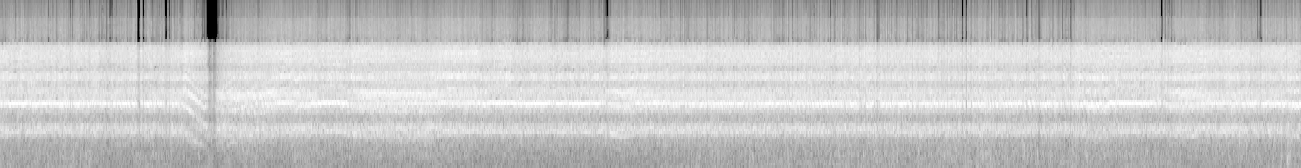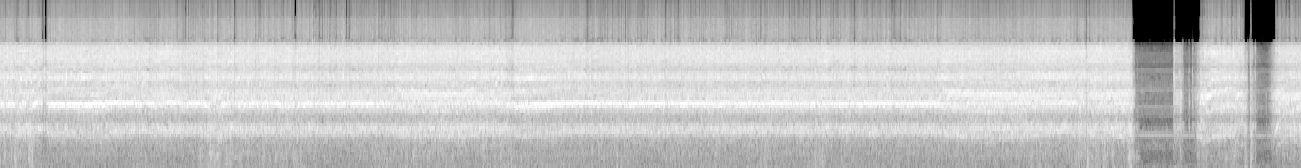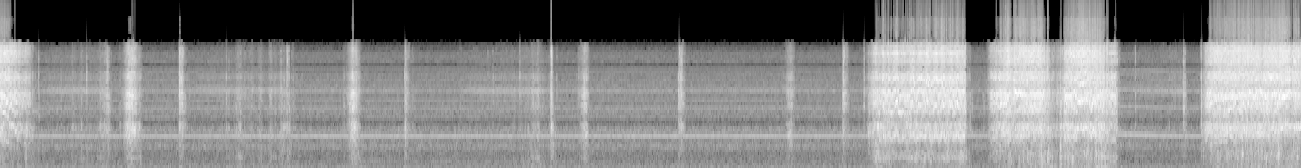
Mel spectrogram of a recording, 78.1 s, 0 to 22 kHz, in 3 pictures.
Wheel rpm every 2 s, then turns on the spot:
230, 170, 140, 230, 220, 230, 230, 230, 230, 240, 230, 230, 230, 230, 230, 230, 230, 220, 220, 230, 230, 230, 230, 220, 130, 90, 50, 10, 10, 10, 0, 0, 0, 0, 10, 80, 140, 60, 140.
50-54 74-76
